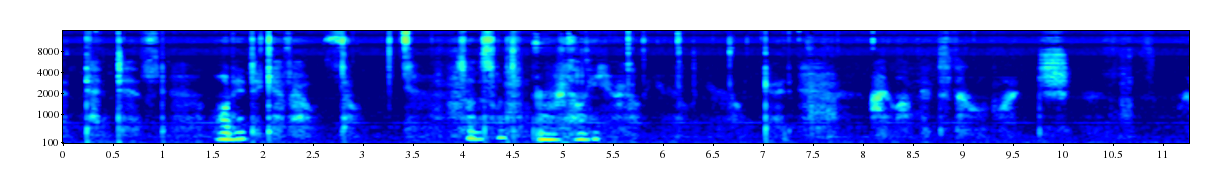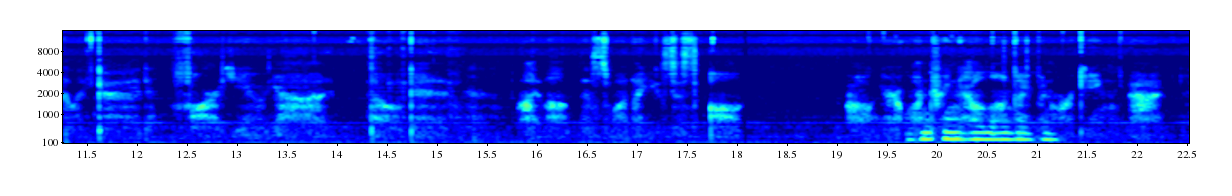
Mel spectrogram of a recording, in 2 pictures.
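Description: A young woman whispers softly, close to a microphone.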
